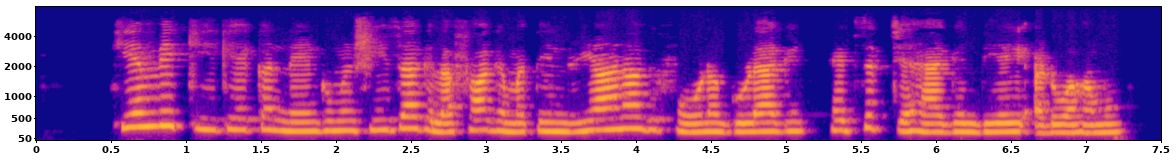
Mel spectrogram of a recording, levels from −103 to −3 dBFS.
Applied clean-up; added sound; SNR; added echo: none; none; none; none.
